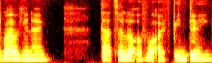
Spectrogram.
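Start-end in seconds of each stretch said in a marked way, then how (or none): none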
